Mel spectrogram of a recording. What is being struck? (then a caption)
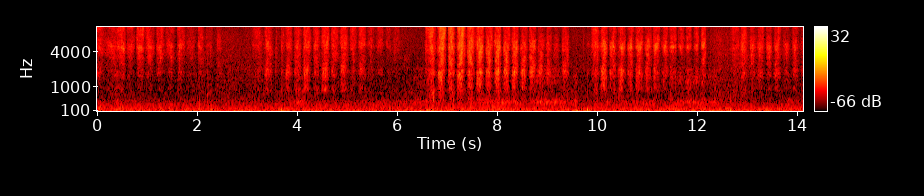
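Thick round cork disc. Fingertips rub and scratch along the edge and face of a thick, solid, palm-sized round cork disc held in the hand. The result is quiet, bright, papery scratching in quick, uneven strokes over a faint low hum, growing denser and louder about halfway through.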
